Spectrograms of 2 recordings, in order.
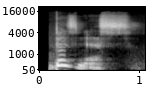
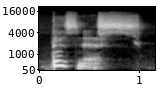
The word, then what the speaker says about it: business: going back type moving business business so that U is pronounced like a short I don't ask me why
